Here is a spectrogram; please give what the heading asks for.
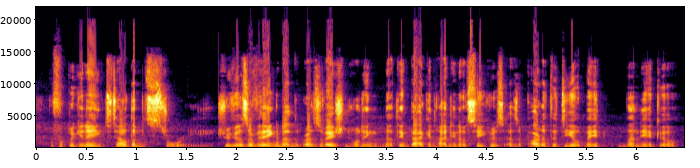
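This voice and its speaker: A man with a low voice gives casual, off-the-cuff reaction commentary as a game streamer. Music plays behind him. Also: a little mellow.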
